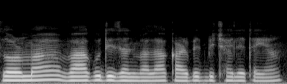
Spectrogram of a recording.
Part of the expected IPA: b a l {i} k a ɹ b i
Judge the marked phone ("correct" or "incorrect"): incorrect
